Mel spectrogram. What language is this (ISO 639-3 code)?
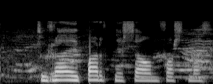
isl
